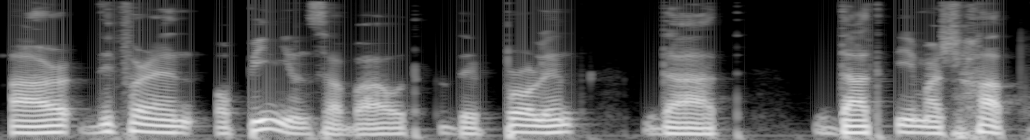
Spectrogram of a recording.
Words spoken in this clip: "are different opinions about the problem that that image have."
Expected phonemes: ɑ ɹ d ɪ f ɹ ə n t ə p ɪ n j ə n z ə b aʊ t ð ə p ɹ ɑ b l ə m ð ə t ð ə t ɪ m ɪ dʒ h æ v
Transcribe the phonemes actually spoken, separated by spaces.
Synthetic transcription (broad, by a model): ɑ ɹ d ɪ f ɹ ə n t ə p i n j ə n s ə b aʊ t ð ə p ɹ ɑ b l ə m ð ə t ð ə t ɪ m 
